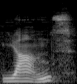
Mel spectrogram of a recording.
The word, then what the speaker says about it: Llanes: It's just before the one that I'm staying in, which is, I think it's pronounced Llanes, which sounds like lanes.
